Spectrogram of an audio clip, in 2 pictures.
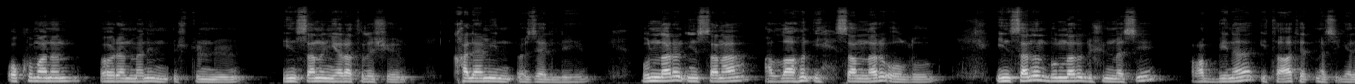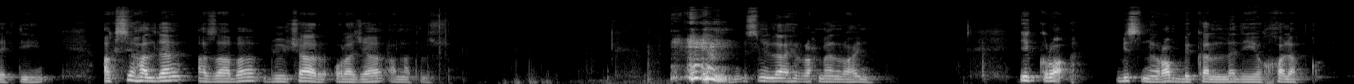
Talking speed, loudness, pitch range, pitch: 65 wpm, -20 LUFS, 120-150 Hz, 135 Hz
